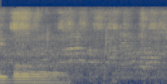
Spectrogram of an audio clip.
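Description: A voice humming one long low note that wavers at first, then holds steady and stops just under a second in.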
